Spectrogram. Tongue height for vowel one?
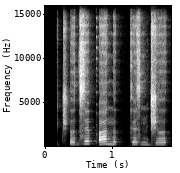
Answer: mid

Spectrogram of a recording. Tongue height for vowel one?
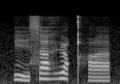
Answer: mid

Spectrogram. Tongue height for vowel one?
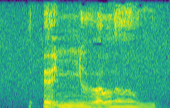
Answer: mid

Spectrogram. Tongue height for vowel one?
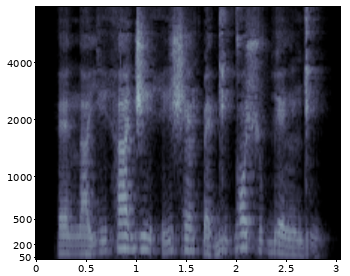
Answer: mid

